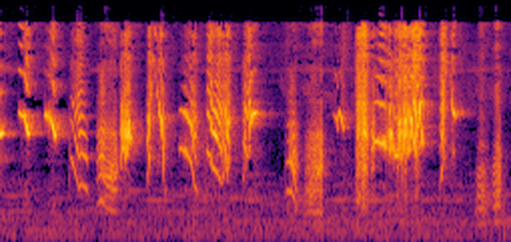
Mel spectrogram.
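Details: Training song of Javan myna for young birds, played daily: rapid chatter of falling whistled slurs, clicks and buzzy squawks, roughly four notes a second, ending in a harsh rasping burst.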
